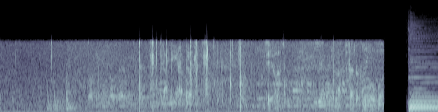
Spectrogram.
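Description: Several adults talk quietly nearby.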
